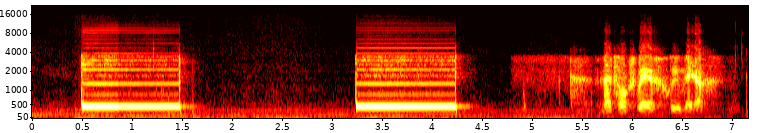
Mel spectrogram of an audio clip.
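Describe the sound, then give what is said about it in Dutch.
A telephone rings twice, each steady buzzing burst lasting about a second with a pause between, followed by a voice beginning to talk after the second ring, as a caller from the programme Hart van Nederland phones an adoption expert. “Ik ehm, bel u eventjes omdat we hebben begrepen dat u de expert bent op het gebied van adoptie.”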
